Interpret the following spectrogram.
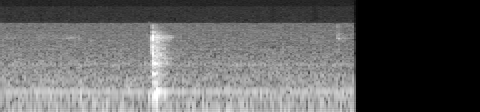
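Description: Near silence: faint room tone with one short click just under a second in, after which the sound cuts out completely near the end.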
